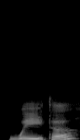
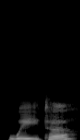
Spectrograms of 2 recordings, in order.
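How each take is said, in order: First: The t is pronounced as a clear t. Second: The same.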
